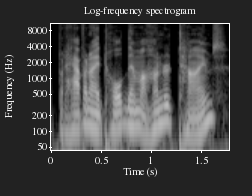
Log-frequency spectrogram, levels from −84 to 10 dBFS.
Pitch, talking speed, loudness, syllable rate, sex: 115 Hz, 270 wpm, -21 LUFS, 6.8 syllables/s, male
